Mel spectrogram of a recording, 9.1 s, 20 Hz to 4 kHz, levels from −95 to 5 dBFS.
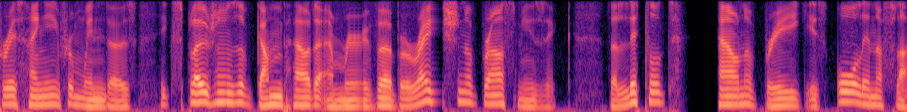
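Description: At 2.21 s a packet arrived late and the jitter buffer ran dry, producing a short stall from a late packet. The receiver stretched the last sound for about 58 ms until the packet arrived, so the speech briefly holds with a slight buzz or dip, then resumes intact.

From 2.89 to 4.45 s packets kept arriving behind schedule, emptying the buffer four times. This causes repeated stalls (stutter): about 291 ms of stretched sound, the longest hold 128 ms, roughly a fifth of that stretch. The speech drags and stutters without losing anything.

From 6.78 to 7.20 s the audio stops for about 400 ms. A brief continuation of the last sound fades into about 320 ms of silence, then speech picks up exactly where it stopped. This is a call audio freeze, likely from packets held up in transit. Throughout, nothing above 4 kHz comes through, which fits a narrowband G.711 call path.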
